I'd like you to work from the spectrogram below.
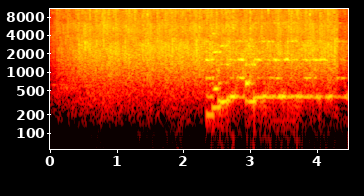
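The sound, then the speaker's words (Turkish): A steady wash of audience applause, dense and sustained, while a rising tonal sound cuts in partway through and holds over the clapping. “bu vesileyle de bir alkışınızı alırım aslında.”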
